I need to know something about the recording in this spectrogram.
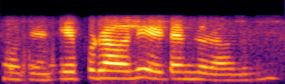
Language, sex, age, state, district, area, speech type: Telugu, female, 18-30, Andhra Pradesh, Sri Satya Sai, urban, conversation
